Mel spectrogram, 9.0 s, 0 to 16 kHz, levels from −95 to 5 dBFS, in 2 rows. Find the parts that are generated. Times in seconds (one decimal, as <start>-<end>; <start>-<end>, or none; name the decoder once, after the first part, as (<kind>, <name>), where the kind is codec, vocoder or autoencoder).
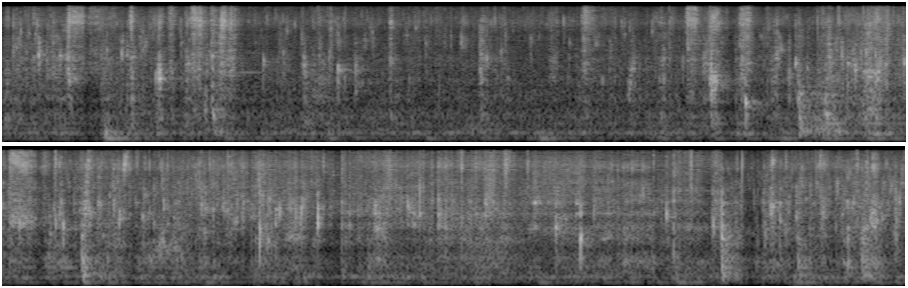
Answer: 5.7-8.1 (codec, SNAC)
